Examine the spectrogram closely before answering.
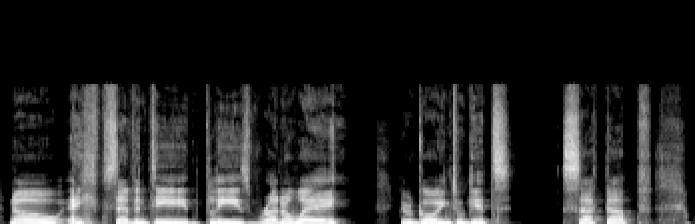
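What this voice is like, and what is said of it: Speaks in an unidentified put-on accent. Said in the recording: “What is this accent I have now?”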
